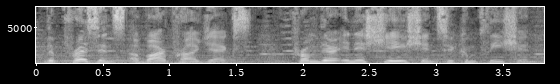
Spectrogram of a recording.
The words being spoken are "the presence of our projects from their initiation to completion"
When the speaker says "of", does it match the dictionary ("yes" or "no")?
yes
